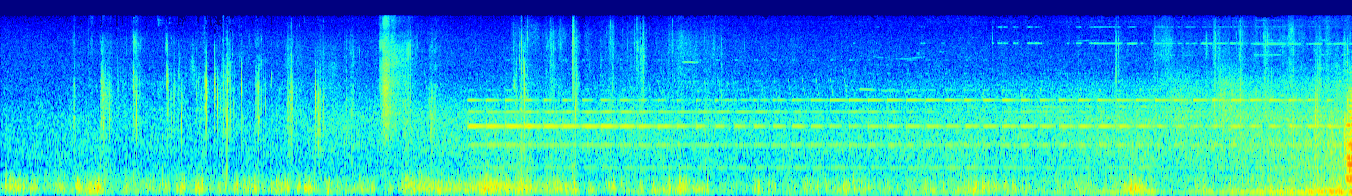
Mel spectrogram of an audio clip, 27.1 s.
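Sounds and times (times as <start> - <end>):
train rumbling past: 8.1 - 27.0
high-pitched ringing tone: 9.4 - 27.0.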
